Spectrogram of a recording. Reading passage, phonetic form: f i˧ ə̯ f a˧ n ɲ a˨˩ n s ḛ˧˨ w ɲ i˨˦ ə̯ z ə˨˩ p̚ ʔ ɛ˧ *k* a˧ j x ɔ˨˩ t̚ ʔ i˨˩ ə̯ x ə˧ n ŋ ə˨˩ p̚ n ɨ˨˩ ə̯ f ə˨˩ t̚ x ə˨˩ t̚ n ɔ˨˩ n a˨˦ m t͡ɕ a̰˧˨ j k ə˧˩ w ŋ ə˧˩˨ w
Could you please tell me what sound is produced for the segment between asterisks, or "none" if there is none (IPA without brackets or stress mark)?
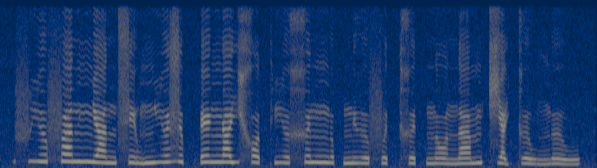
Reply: ŋ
